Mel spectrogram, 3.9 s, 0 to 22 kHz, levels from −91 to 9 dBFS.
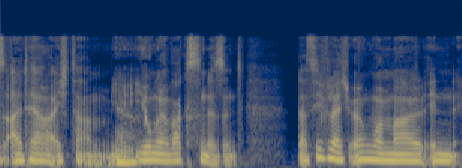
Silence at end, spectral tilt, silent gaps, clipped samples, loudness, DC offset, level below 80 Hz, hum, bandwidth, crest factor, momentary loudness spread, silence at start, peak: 0 s; -7 dB/octave; none; under 0.1%; -20 LUFS; under 0.1%; -42 dBFS; none; 10.5 kHz; 14 dB; 8 LU; 0 s; -6 dBFS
